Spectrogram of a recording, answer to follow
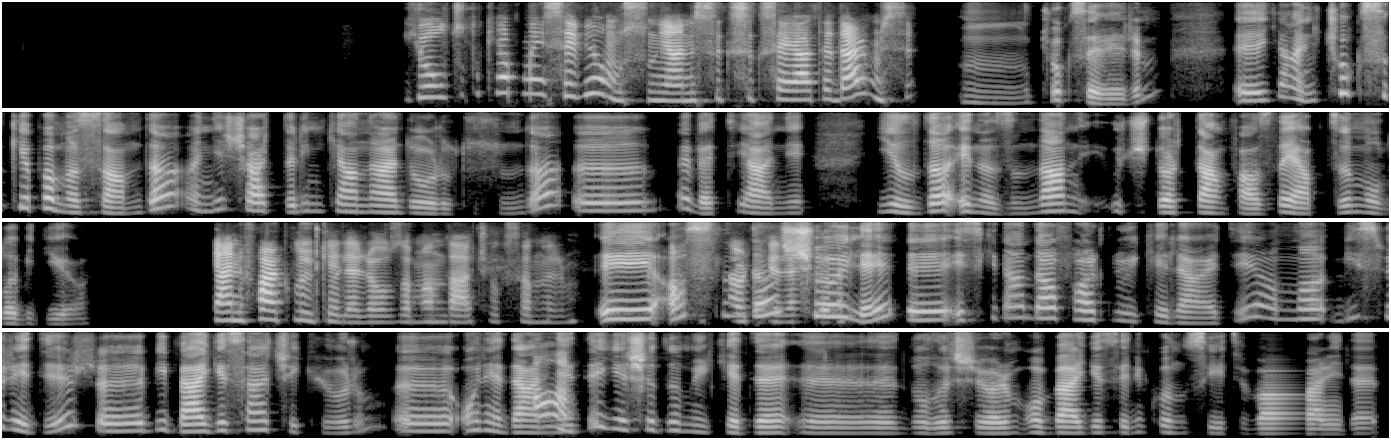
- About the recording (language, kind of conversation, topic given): Turkish, podcast, Yolculuklarda tattığın ve unutamadığın lezzet hangisiydi?
- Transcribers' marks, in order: other background noise; distorted speech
